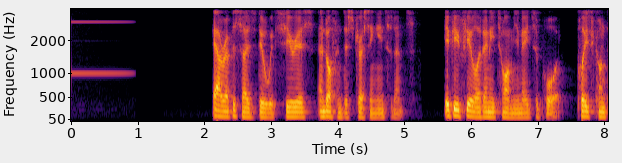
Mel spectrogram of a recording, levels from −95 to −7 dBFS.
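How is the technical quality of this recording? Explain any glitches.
No technical faults are audible.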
